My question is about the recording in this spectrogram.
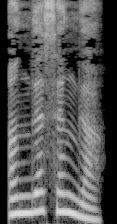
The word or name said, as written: ಅಂಗಸೋಂಕು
